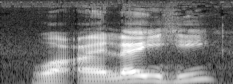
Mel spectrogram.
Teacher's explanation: Bihi wa alai, bihi menjadi mad silah qasirah 2 harakat dipanjangkan. Wa alaihi, laihi menjadi lin, dibaca dengan lembut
